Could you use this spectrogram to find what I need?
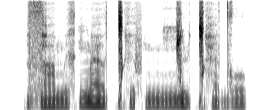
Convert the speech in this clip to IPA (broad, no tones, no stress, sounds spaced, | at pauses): z a m e x ŋ͡m æ ə̯ ǀʰ e f m y m ŋ͡ǀ y ǀʰ æ d ʊ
